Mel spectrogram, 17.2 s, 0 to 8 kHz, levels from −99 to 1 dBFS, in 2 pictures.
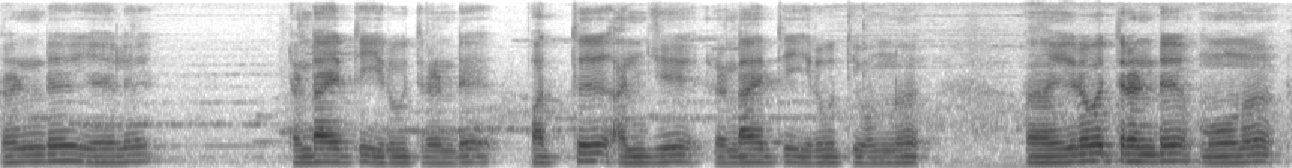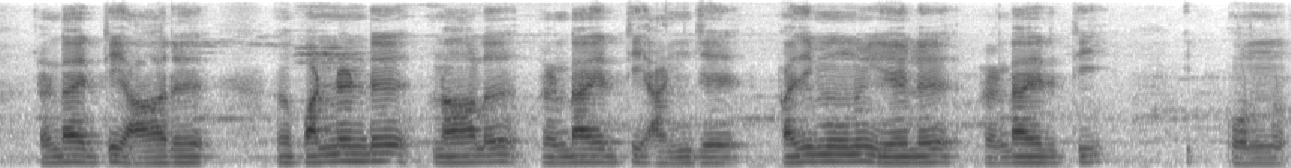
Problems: background sounds at intervals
